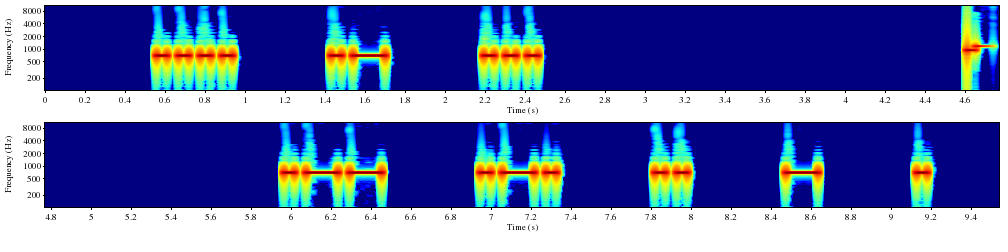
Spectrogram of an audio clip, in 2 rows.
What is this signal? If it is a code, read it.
Morse code, heard as a keyed tone, about 21 wpm, spaced as for 12 wpm, 700 Hz. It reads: HAS WRITE
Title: 3x Character Spacing - Top 500 Words - 22wpm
